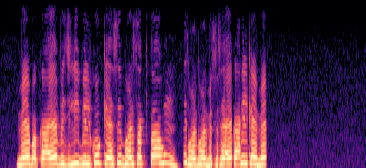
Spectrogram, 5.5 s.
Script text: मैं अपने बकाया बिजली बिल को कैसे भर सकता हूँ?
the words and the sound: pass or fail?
fail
